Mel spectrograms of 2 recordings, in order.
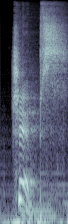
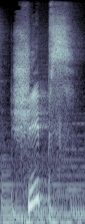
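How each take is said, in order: First: The word begins with a 'tch' sound. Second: The word begins with a soft 'sh' sound. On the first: This is the English pronunciation. "mais en anglais c'est bien avec le son ch" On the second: This is the French pronunciation. "en français on prononce ça avec le son ch"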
